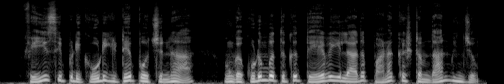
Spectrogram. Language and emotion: Tamil, fearful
